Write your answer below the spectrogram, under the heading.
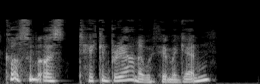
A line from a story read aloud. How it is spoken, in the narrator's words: she said in a broken voice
